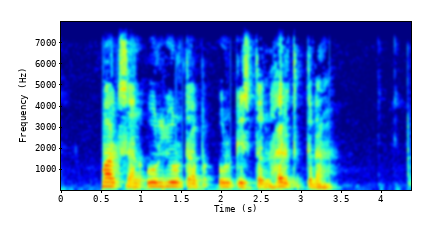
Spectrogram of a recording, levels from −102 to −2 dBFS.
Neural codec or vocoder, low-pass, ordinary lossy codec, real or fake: none; 7.2 kHz; Opus, 64 kbps; real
